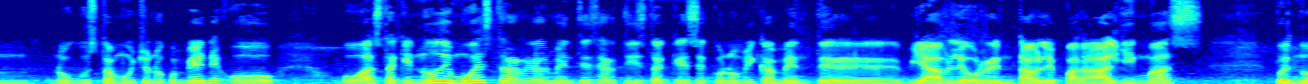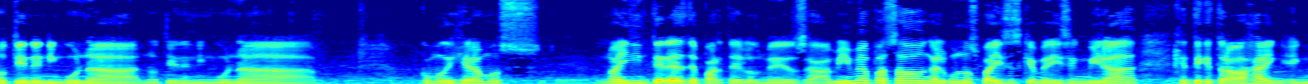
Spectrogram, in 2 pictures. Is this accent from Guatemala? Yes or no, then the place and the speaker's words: yes; Guatemala; yo en algún momento llegué a tener un rencor muy fuerte y muy grande hacia los medios de comunicación en mi país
